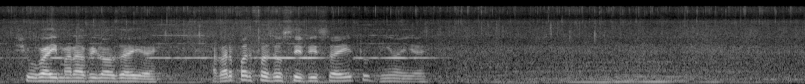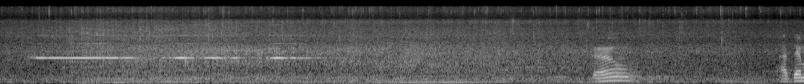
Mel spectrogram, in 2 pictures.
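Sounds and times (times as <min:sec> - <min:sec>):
car passing on wet road: 0:00.0 - 0:16.0
rain on a cobbled street: 0:00.0 - 0:16.0
reversing alarm beeping: 0:00.4 - 0:04.5, 0:08.4 - 0:11.6.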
